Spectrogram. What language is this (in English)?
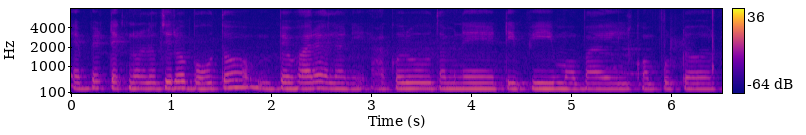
Odia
